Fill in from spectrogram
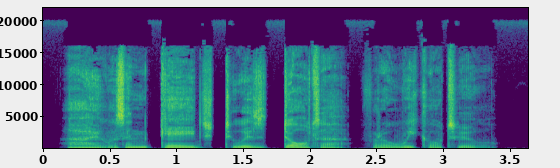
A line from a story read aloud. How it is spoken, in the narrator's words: I said in a hushed voice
